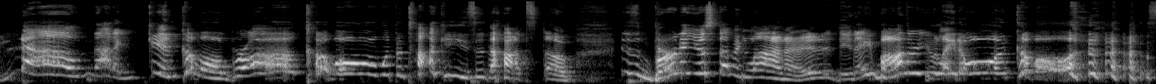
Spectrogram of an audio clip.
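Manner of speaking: high, whiny plea, half laughing; pleading organ voice. Acted. Internal organs begging her to quit hot Takis, high and whiny. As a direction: beg like a fed-up stomach lining. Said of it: "internal organs like".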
